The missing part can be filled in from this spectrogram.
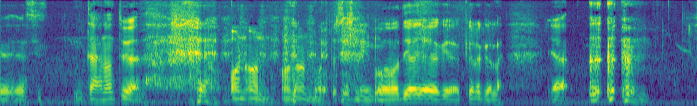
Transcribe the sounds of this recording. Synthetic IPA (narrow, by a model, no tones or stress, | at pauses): jɑsit | t̪æhænont̪yæt̪æ | ononononmut̪ːɑsisniːŋkuut̪jojojokjokylːækylːæ | jɑ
